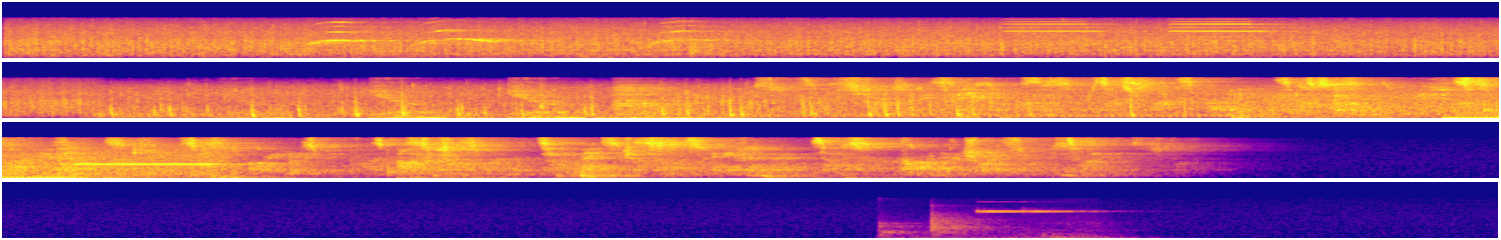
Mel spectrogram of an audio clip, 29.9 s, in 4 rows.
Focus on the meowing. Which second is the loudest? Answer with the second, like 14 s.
2 s.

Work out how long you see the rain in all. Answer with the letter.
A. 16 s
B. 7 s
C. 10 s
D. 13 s
A.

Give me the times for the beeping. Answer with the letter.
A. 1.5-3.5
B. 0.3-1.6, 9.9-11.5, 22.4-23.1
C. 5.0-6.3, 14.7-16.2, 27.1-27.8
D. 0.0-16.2
C.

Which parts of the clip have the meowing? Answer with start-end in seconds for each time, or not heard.
1.5-3.5.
